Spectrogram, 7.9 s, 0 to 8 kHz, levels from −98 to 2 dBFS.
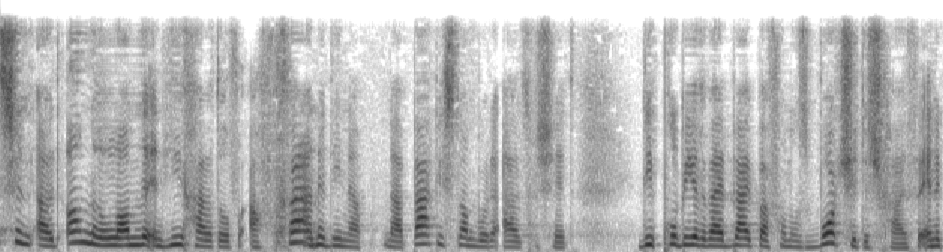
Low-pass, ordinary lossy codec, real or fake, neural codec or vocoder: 7.2 kHz; none; fake; codec, 16 kHz, 1.1 kbps, Voila-Tokenizer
